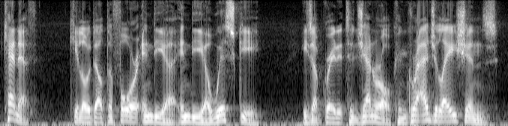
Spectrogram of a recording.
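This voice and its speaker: A man with a fairly low voice hosts a hobby podcast. He talks casually and informally, with folksy slang, as he runs through announcements. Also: lively intonation, normal speed. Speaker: podcast host.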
